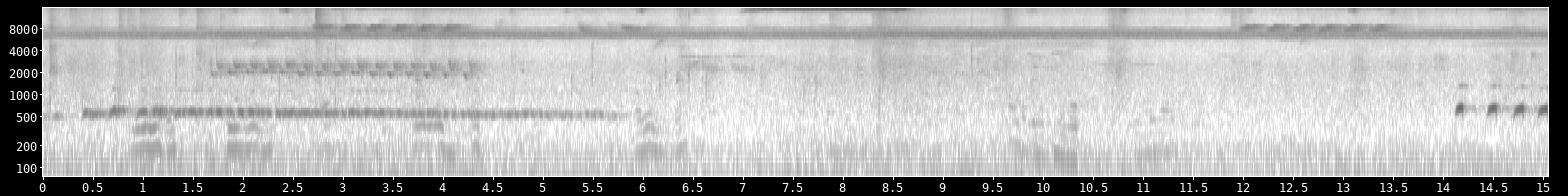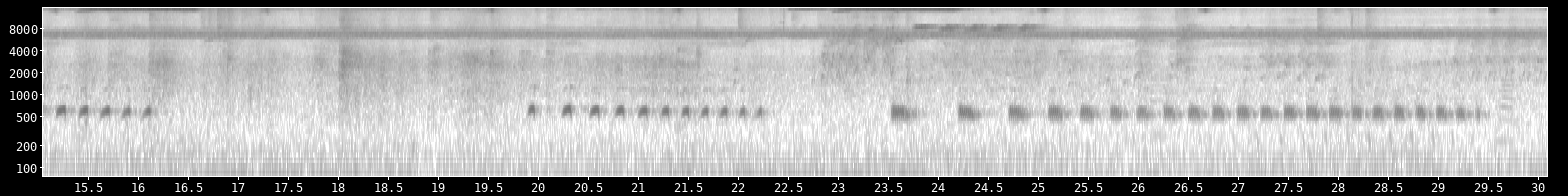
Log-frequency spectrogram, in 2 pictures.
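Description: Steady high insect drone, over which a dove calls in low hoots: one long drawn note near the start, then several runs of quick repeated hoots, about four a second, the longest run near the end.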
